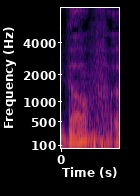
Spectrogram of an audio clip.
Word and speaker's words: Dove: vosotros ya sabéis lo que podéis esperar de este Hopeless Romantic de Bobby Dove, de Bobby Dove, es como el gel de baño, Bobby Dove, creo que es Dove, se pronuncia Dove,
